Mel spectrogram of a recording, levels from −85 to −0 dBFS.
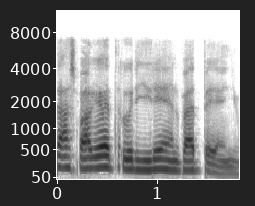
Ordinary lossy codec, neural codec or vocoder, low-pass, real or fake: MP3, 96 kbps; codec, 16 kHz, 0.8 kbps, ZipCodec; 7.2 kHz; fake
